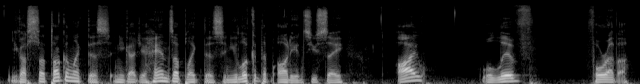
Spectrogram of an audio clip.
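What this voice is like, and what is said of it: Bernie Sanders impression. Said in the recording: “Your Bernie Sanders impression is not good.”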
